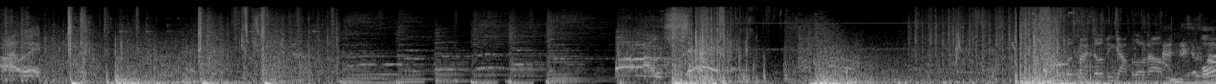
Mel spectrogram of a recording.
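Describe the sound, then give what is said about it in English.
A building collapses in a video game during a tank battle, with loud bursts of gunfire, shattering and crashing debris, while players talk and shout excitedly over the din. “You just broke our whole building, bro!”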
